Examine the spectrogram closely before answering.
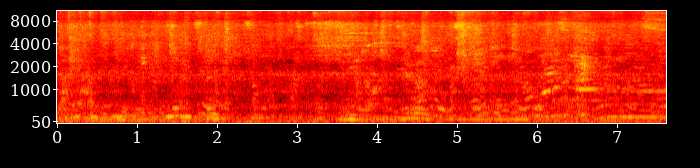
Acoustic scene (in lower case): crowded indoor space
